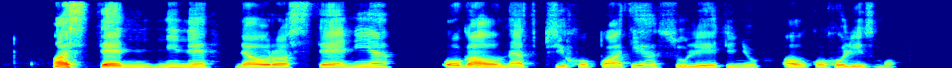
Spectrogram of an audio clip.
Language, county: Lithuanian, Klaipėda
